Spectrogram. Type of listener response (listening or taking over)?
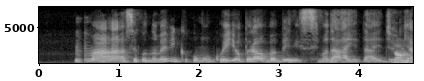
taking over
